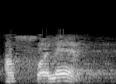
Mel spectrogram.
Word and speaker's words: الصلاة: الصلاة مكتوبة بالواو لكن تنطق بالالف، شوف الصا، الصلاة، واخد بالك.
